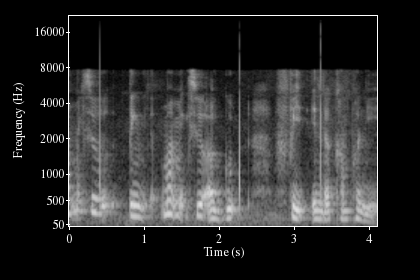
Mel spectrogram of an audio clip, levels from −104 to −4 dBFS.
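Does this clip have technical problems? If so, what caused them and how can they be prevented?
Yes, sharp loud pops cut through the speech at 0.41–0.43, 2.27–2.29 and 3.35–3.37 s, each about 20 dB above it, likely from voltage spikes from switching, static or a driver glitch. Secure connections, ground equipment and avoid switching gear while recording.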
